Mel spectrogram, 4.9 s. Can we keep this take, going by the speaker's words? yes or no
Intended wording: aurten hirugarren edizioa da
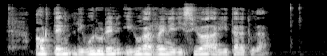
no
